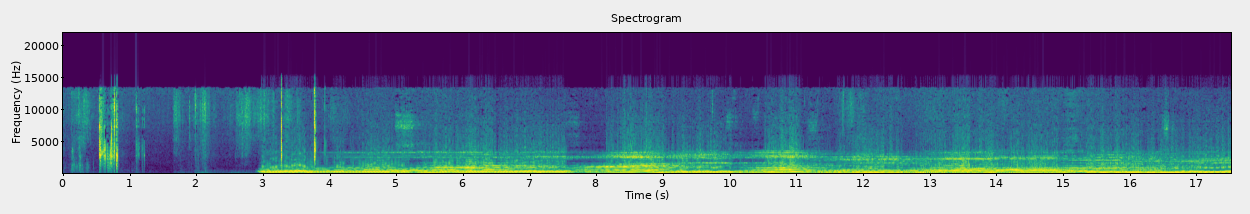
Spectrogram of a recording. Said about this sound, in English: When you think about the Renaissance in music, um, this is the kind of sound that you might already be familiar with with that the, the, the typical Renaissance sound is this one right here.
